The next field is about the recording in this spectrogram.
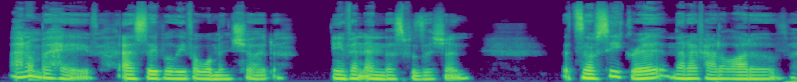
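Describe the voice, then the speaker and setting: A self-assured werewolf woman, voiced by an actress in an intimate roleplay. Her voice sits very low, with heavy gravel and a dark, mellow tone. She is flirty and blunt, teasing the listener directly. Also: heavily acted. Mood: frank, fed up. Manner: teasing, blunt, unhurried, uses pet name "hun". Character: flirty, defiant adult female werewolf, wounded but self-assured.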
